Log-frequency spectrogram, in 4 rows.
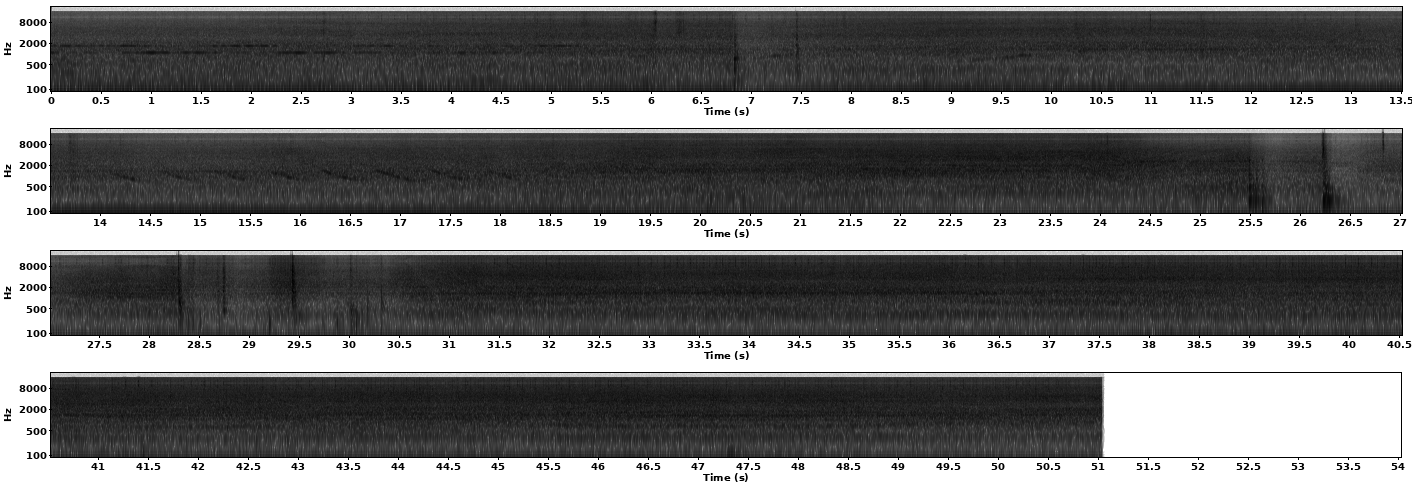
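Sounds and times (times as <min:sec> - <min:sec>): vehicle engine humming: 0:00.0 - 0:51.0
sharp knocks and thumps: 0:06.8 - 0:07.6, 0:25.4 - 0:26.6, 0:28.3 - 0:30.4.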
